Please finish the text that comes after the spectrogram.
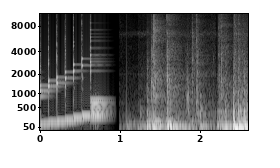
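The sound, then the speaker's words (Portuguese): A quick rising musical flourish gives way to a loud clatter as a woman shuts all the doors and windows of a house, with several thuds and bangs in quick succession. “Tô fechando todas as janelas e portas.”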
